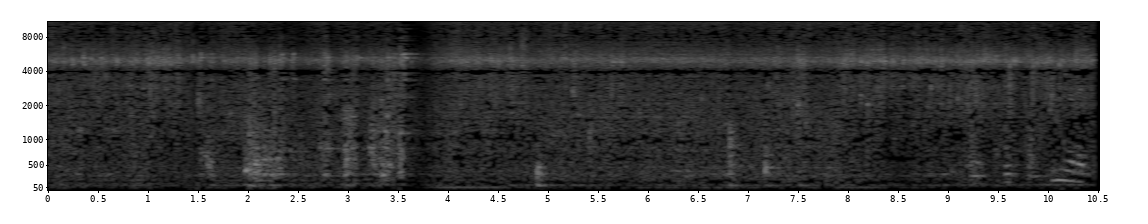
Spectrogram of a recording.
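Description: Steady running water from a tap pours over juicer blades in a sink and washes them, a loud continuous gush that is close by, dips briefly partway through, then keeps rushing.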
